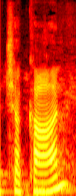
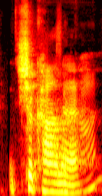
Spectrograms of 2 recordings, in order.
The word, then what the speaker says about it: chakana: The two things, the intention bands and the chakan, the Andean cross. Is that how you say it? Chakana.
